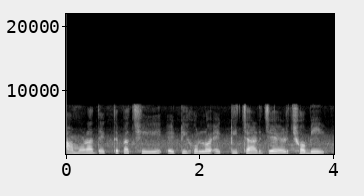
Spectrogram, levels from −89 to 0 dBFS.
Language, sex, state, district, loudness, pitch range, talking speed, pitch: Bengali, female, Assam, Hailakandi, -19 LUFS, 235-270 Hz, 120 wpm, 255 Hz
